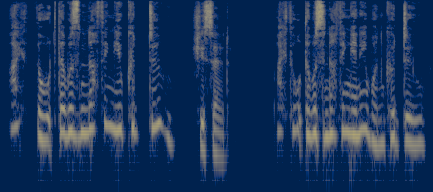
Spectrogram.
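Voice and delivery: lightly voiced regretful woman; Prue's voice. A narrator's reading. Prue explaining to Rowan why she stayed silent.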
